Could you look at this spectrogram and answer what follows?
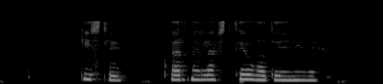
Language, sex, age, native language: Icelandic, female, 20-29, Icelandic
